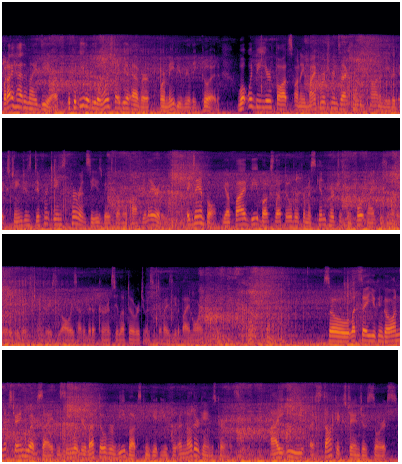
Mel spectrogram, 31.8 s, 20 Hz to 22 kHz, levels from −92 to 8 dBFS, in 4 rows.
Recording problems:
high frequencies cut off; noticeable; nothing above 7 kHz
hiss; loud; throughout; 4 dB below the speech

